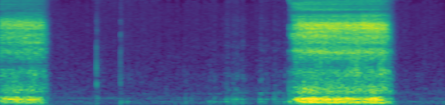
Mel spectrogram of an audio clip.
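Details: Two loud, rattling, human-like snores from a sleeping, tired dog, each about a second long, separated by a quiet pause; ordinary snoring.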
